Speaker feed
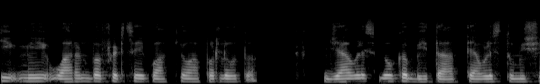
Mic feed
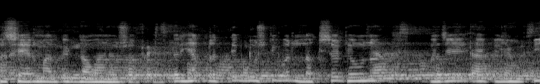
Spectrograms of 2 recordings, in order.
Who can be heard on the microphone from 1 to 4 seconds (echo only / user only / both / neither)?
both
